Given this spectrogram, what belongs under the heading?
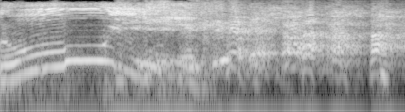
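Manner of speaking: high-pitched gleeful "ooh yeah"; excited squeal. Retold or imitated. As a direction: squeal it like an overexcited mate. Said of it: "he'll be going".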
